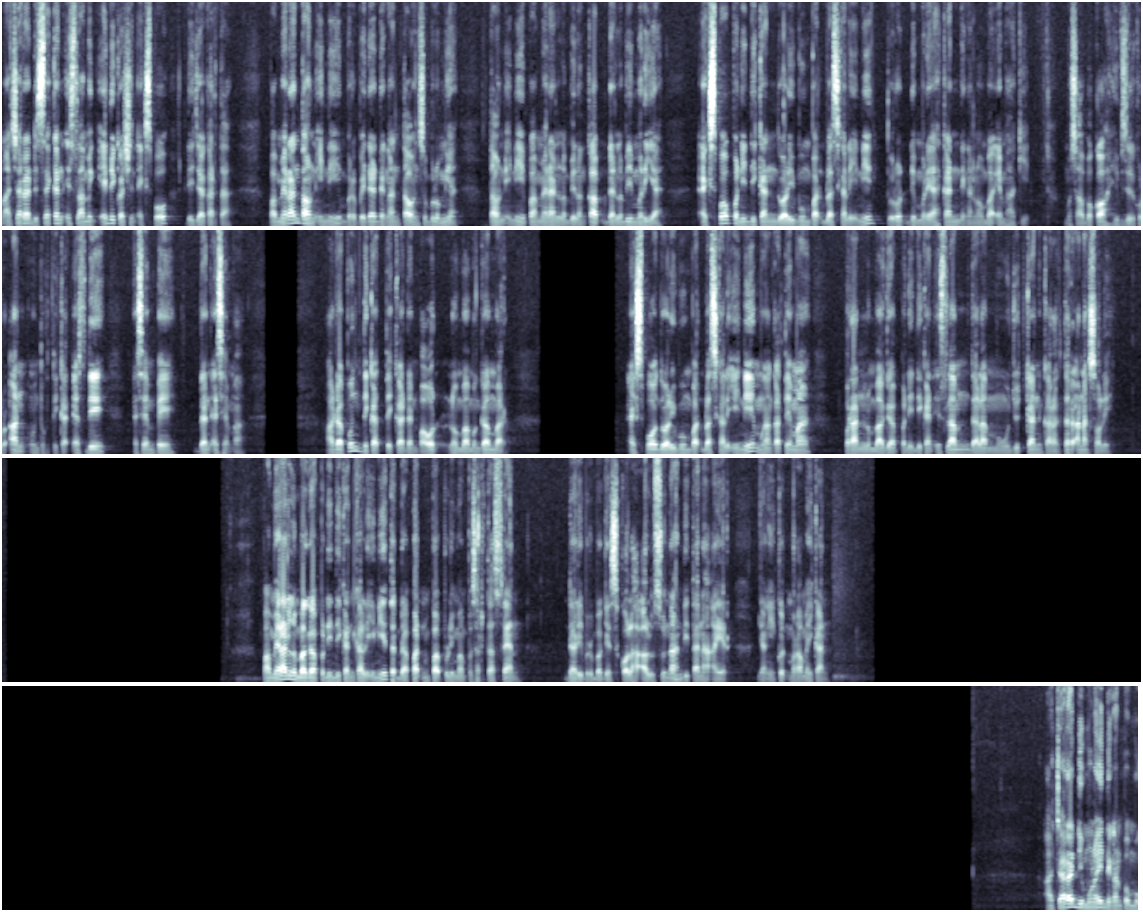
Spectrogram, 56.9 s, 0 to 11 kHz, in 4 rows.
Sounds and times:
Speech: 0.0s - 17.3s, 18.3s - 20.6s, 22.0s - 28.2s, 31.4s - 39.0s, 55.7s - 56.9s.

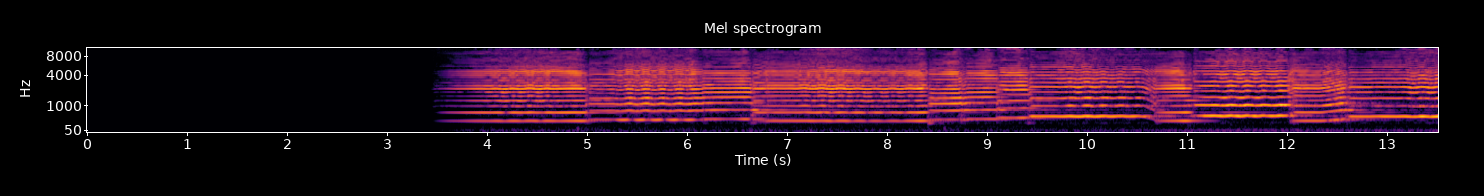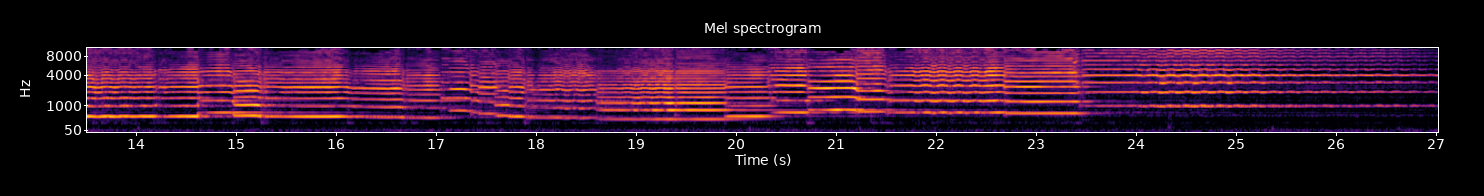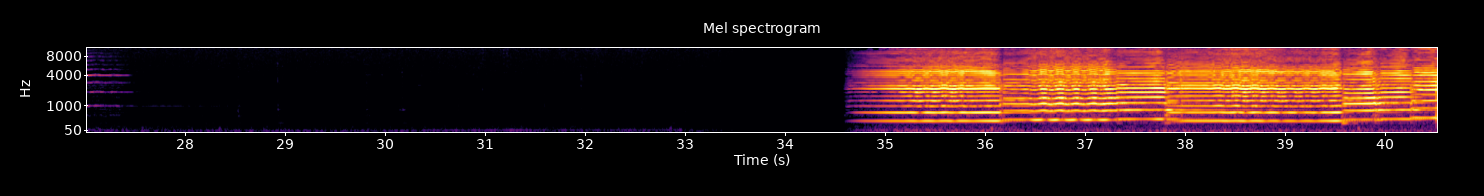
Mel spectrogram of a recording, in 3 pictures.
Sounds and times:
Violin, fiddle: 3.6s - 27.3s, 34.7s - 40.5s.

